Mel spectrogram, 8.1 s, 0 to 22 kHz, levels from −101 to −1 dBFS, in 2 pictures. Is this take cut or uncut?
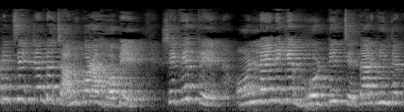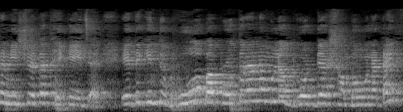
uncut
